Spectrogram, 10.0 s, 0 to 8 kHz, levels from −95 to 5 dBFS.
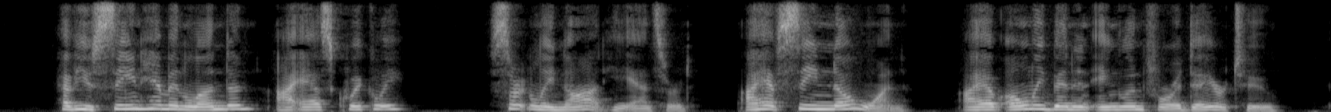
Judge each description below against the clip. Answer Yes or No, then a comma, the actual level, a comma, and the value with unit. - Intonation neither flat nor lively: Yes, average, 3.8 semitones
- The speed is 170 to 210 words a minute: Yes, average, 175 wpm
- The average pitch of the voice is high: Yes, high, 220 Hz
